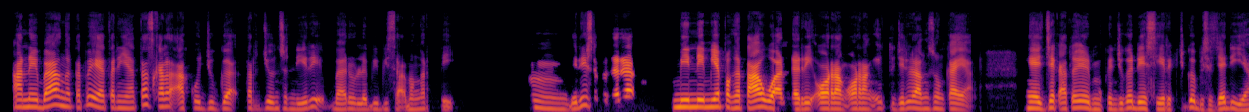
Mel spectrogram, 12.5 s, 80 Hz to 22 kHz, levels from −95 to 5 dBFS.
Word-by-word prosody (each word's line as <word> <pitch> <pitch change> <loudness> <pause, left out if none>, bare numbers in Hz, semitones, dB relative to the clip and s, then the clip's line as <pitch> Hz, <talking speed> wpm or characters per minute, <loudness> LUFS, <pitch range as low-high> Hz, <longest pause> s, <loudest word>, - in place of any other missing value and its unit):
Aneh 220 0 +1
banget, 240 +2 +4
tapi 265 +6 -3
ya - - +1
ternyata 195 +8 -5
sekarang 230 -2 -2
aku 190 - -3
juga 185 0 -5
terjun 190 -1 -7
sendiri 180 +5 -8
baru 160 +1 -6
lebih 160 +1 -7
bisa 165 - -9
mengerti. 175 +4 -12 0.8
Mmm, 175 -5 -7
jadi 175 +10 -3
sebenernya 215 +4 +4 0.4
minimnya 220 +1 +5
pengetahuan 195 -3 +7
dari 165 +1 +1
orang-orang 170 -1 +4
itu 170 -2 -14
jadi 190 +3 -3
langsung 170 -1 -8
kayak, 155 -4 -1 0.5
ngejek 185 +1 +2
atau 185 +3 -1
ya 195 -3 +1
mungkin 160 0 -8
juga 195 +4 -2
dia 180 -2 0
sirik 160 -1 -5
juga 210 -1 -2
bisa 150 -3 -11
jadi 175 +4 0
180 Hz, 170 wpm, -27 LUFS, 170-210 Hz, 0.8 s, pengetahuan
